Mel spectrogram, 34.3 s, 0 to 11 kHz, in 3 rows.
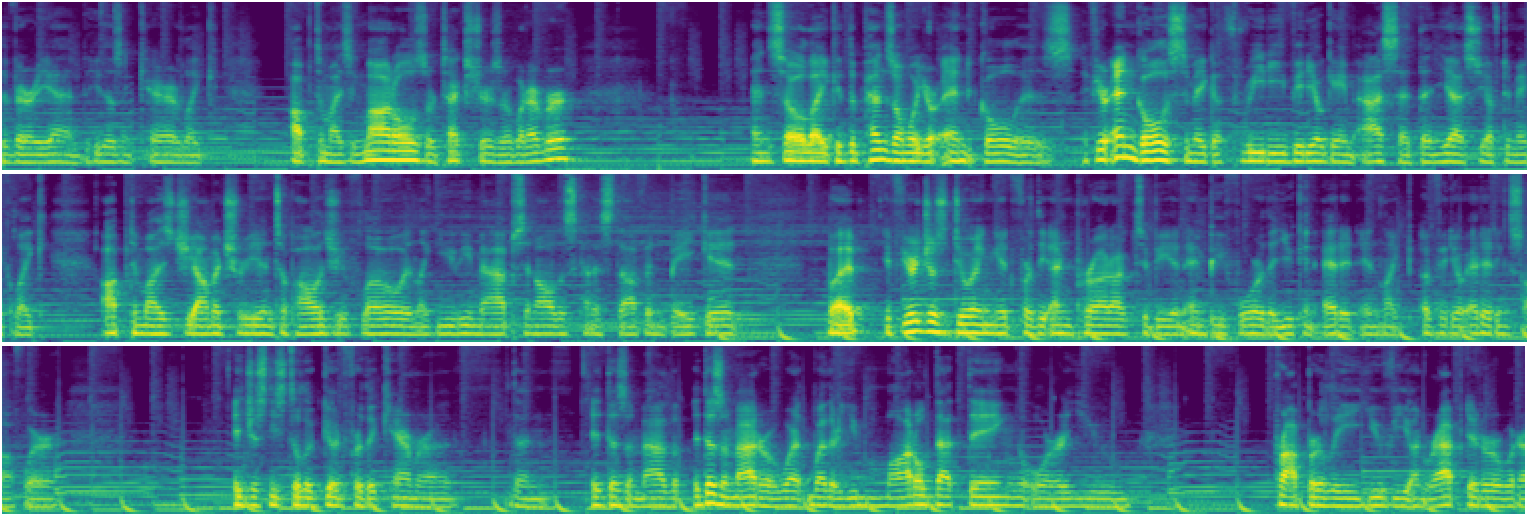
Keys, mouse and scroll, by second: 0.7-1.2 drag, 1.4 middle drag, 4.6-5.0 middle drag, 5.4-5.8 middle drag, 17.6 scroll up 1, 23.2 middle drag, 23.9-24.3 middle drag, 26.7 scroll down 2, 27.2-27.7 middle drag, 33.7-34.2 scroll up 2.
